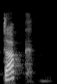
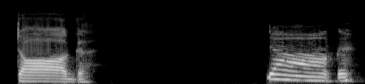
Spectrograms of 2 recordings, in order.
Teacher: make the O nice and long and a G at the end and not a K. So instead of duck, dog.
